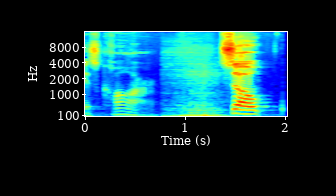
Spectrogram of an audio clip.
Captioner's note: air whooshing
